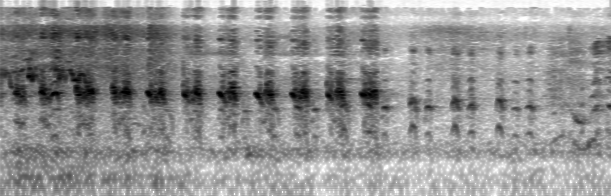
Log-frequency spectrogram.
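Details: Seventy-five captive maskati chukar partridges kept for breeding give a steady series of loud clucking chuck notes, about three per second, then softer, more scattered notes after the fourth second.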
